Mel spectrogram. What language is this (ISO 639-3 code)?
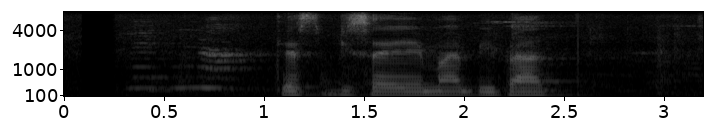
nep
